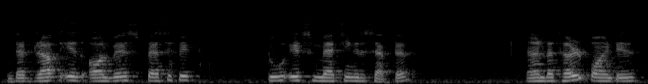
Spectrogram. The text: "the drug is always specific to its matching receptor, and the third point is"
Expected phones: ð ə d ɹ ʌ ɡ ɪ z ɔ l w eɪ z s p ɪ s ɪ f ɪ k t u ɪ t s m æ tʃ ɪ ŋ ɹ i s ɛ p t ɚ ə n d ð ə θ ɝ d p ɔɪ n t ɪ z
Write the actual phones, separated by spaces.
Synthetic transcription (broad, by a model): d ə d ɹ ʌ ɡ ɪ z ɔ l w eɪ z s p ɪ s ɪ f ɪ k t u ɪ t s m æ tʃ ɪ ŋ ɹ i s ɛ p t ɚ ə n d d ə t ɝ d p ɔɪ n t ɪ z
